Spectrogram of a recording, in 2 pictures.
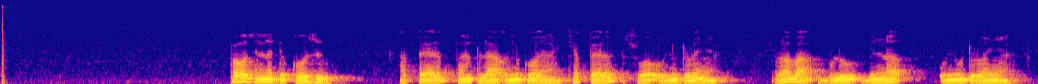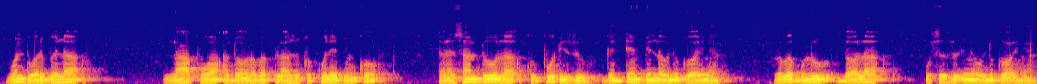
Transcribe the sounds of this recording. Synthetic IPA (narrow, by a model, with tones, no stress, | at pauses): tɔ˦ɣʊ˦sɪ˦n˦la˦do˨ko˦zu˦ | a˨pɛː˨lɪ˨pʊ˦mpɨ˨laː˦ʔo̰˨nu˦ɡɔ˨˦ɲa˨t͡ʃɛ˦pɛ˨lɪ˨sʊ˨ɔ˦ʔo̰˨nu˦dʊ˨ɾɔ˦ɲa˨ | ɾɔ˦ba˨bu˨lu˦bi˦lna˦ | o˨nu˦dʊ˨ɾɔ˦ɲa˨ | wʊ˦n˦dʊ˨ɔ˦ɾɪ˦bɛ˦la˦ | laː˦pʊ˦ɔ˦ŋʔa˨dɔ˨ɾɔ˦ba˨pɪ˨laː˦sʊ˦˨ka˨ko˦le˦bi˨ŋkɔ˨ | ta˨ɾɪ˨n˨sa˦ndʊː˦la˦ku˨ɾpo˦ti˨˦zu˦ɡa˨n˨te˦nbɪ˦n˦la˦˨ʊ˨nu˦ɡɔ˨˦ɪ˦ɲa˨ | ɾɔ˦ba˨bu˨lu˦dɔ˨˦la˦ | ʊ˨so˨zu˦ɪ˦ɲa˨ʊ˨nu˦ɡɔ˨˦ɪ˦ɲa˨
